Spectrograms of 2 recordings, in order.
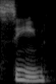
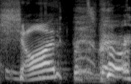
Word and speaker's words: Sean: I knew I used to mispronounce Sean when it's spelled Sean because I'm like, that's Scene. Like, I don't give a fuck how you say it. It's Scene. That's not Sean. Where's the H? Where's the W? That doesn't make any sense.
